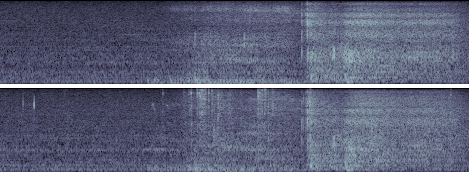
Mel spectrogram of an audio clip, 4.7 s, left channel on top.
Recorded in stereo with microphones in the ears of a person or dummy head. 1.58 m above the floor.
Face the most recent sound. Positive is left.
turn(degrees=20)  # may be behind; listen again after turning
